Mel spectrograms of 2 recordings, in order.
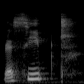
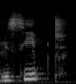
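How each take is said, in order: Both takes have the same delivery.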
